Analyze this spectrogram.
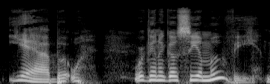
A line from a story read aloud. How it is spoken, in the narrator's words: the man said, his voice cracking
